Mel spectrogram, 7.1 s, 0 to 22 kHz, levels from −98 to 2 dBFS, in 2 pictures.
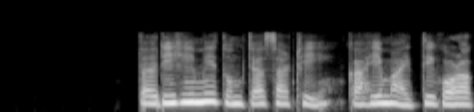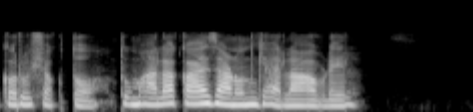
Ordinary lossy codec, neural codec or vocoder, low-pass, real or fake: none; none; 7.2 kHz; real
